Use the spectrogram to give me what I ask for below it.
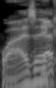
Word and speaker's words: Wiseacre: Is it pronounced Wiseacre Brewing out of Memphis? Is that right? Yeah, Wiseacre? that's correct.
